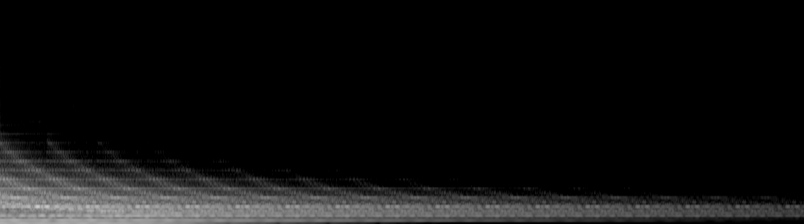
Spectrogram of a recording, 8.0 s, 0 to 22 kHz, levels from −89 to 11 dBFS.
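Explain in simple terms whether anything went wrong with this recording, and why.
Nothing went wrong; no technical faults can be heard.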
